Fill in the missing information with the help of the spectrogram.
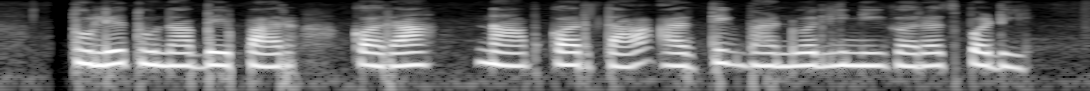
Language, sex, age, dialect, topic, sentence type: Marathi, female, 56-60, Northern Konkan, banking, statement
